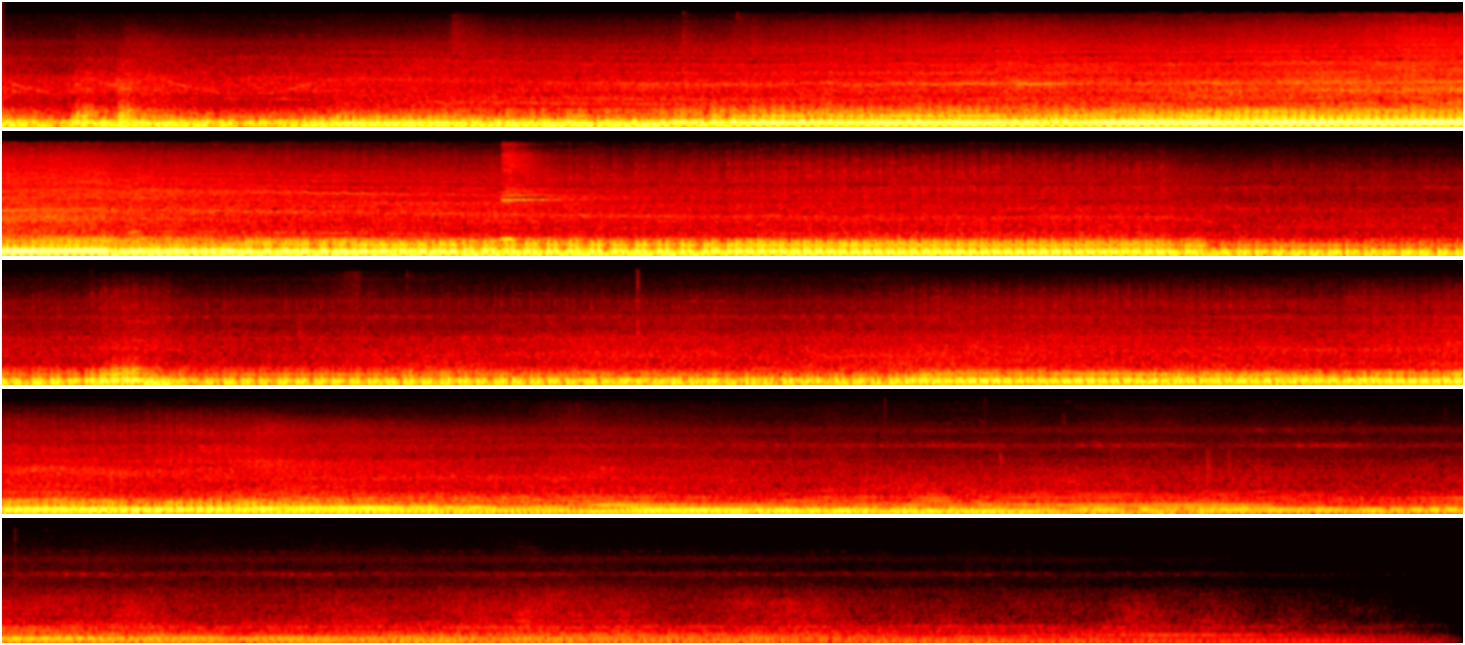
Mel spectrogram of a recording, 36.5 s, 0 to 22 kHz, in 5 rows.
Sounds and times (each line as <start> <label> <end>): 0.0 Motorcycle passes 35.5
0.0 plane passes overhead 36.4
9.8 sounds a short horn 10.6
